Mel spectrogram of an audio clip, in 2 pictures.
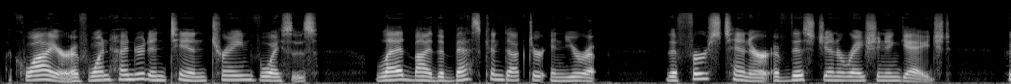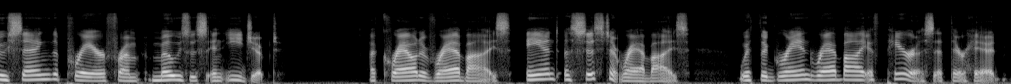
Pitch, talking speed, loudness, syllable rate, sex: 190 Hz, 135 wpm, -17 LUFS, 4.1 syllables/s, female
